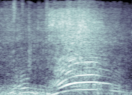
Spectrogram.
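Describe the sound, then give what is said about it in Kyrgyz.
Motorcycle engines rev loudly on city streets as hundreds of bikers gather for a season-opening ride. A single throaty rev swells upward, holds, then eases back down, with no talk over it. “Ылдамдыкты эңсегендер жана гүлдөгөн мотор. Бишкектин көчөлөрүн жүздөгөн байкерлер каптады.”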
